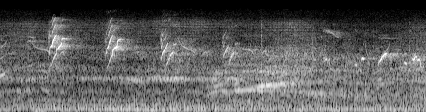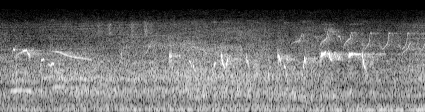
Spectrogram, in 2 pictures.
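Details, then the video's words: A female parakeet gives quick, high chirps and short rising squeaks in an uneven, rapid stream, over a steady low background hum. "Popat popat boltos god....a female parakeet"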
